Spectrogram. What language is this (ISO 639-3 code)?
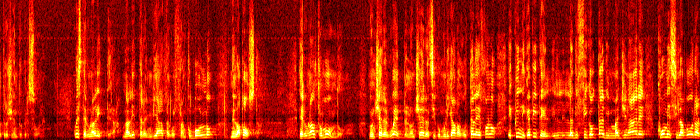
ita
